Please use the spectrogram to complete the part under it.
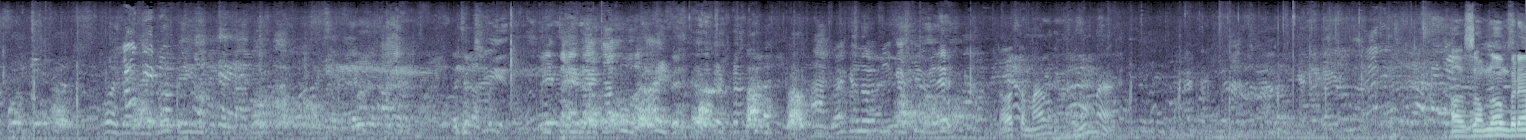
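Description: A young man talks loudly and animatedly close by.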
